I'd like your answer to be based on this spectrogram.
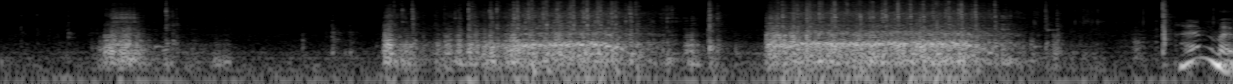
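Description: A home sewing machine stitching thick accent fabric for a messenger bag runs in two sustained bursts separated by pauses, with lighter clicks around them and a voice speaking nearby.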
